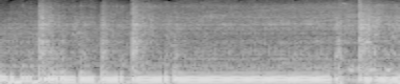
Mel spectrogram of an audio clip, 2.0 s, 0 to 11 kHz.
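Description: Modified 400-hp Can-Am Maverick X3's turbocharged three-cylinder engine held at steady high revs under hard throttle, with a few sharp knocks over it. The revs dip briefly near the end.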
